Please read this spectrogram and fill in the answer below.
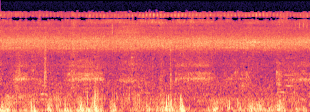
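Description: Outdoor ambience with wind buffeting the microphone in uneven low rumbles.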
